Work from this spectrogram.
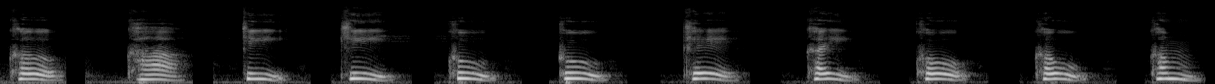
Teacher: ख का उच्चारण भी आपको गले से करना है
